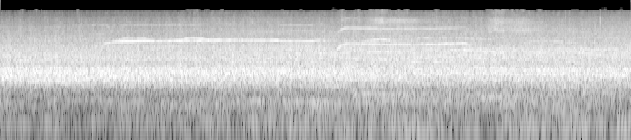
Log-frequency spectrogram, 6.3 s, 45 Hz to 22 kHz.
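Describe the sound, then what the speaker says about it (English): Stadium crowd at an athletics meet ahead of a women's 100m hurdles race, cheering and applauding as a broad, steady roar heard from a distance, with a commentator talking over it. "they see her on the big screen and they start to cheer"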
